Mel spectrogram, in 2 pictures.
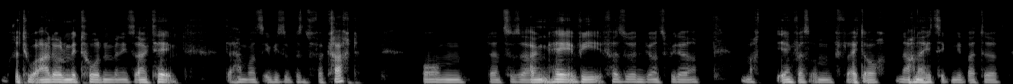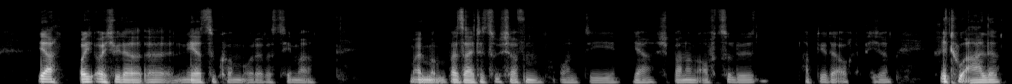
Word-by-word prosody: Rituale 110 0 +2
und 110 0 +6
Methoden, 110 0 +1
wenn 110 - -4
ihr 110 - -5
sagt: 110 +1 -1
„Hey, 115 - +5 0.5
da 95 - -11
haben 115 - -4
wir 110 - -6
uns 110 - -9
irgendwie 110 0 -8
so 110 - -11
'n 105 - -15
bisschen 105 -5 -12
verkracht.“, - - -2 0.6
um 110 -2 -3 0.2
dann 105 0 -7
zu 110 - -11
sagen: 110 0 +1
„Hey, 115 0 +5
wie 115 0 0
versöhnen 115 -1 -6
wir 110 - -6
uns 105 -3 -9
wieder." 110 -1 -7 0.4
Macht 115 0 -11
irgendwas, 105 -2 -1
um 105 0 -6
vielleicht 100 -1 -3
auch 105 0 -4
nach 110 -2 -3
'ner 110 - +6
hitzigen 105 0 -5
Debatte, 105 0 -7 0.5
ja, 120 -3 +10 0.2
euch 120 +1 +9
euch 120 -3 +6
wieder, 105 -3 +4 0.3
äh, - - -13
näher 105 -1 +2
zu 115 - -5
kommen 105 -2 -7
oder 105 -1 -8
das 100 -3 -11
Thema 100 +1 -8 1.0
mal 110 - +2
mal 105 0 +4
beiseite 105 0 +3
zu 120 +4 -6
schaffen 100 -2 -2
und 100 -2 -11
die, 95 0 -9
ja, 100 +1 -6
Spannung 105 -1 -5
aufzulösen? 105 +6 -8 0.3
Habt - - -12
ihr - - -5
da - - -4
auch - - -10
irgendwelche 105 0 -11 0.5
Rituale? 105 +2 +5
105 Hz, 185 wpm, -25 LUFS, 105-110 Hz, 1.0 s, ja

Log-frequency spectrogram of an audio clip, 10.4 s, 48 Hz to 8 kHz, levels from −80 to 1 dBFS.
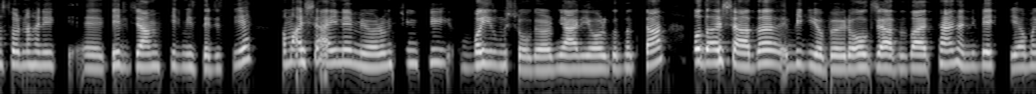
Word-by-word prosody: sonra 240 -1 -2
hani, 235 -1 -3
eee, 195 -1 -6
geleceğim, 220 0 -1
film 215 -2 -9
izleriz 195 -2 -6
diye 280 +7 0 0.3
ama 250 +3 -2
aşağı 270 0 +1
inemiyorum 235 -4 0
çünkü 265 +1 -7
bayılmış 235 +1 0
oluyorum 180 0 0
yani, 195 0 +2
yorgunluktan. 200 - -1 0.2
O 280 0 +6
da 265 - +6
aşağıda, 260 -2 +4
eee, 220 - -7
biliyor 230 -6 -1
böyle 195 0 +1
olacağını 205 -1 +3
zaten 205 +6 +2
hani, 225 -3 -4
bekliyor 230 -3 0
ama 225 +2 -6
225 Hz, 150 wpm, -19 LUFS, 200-250 Hz, 0.3 s, O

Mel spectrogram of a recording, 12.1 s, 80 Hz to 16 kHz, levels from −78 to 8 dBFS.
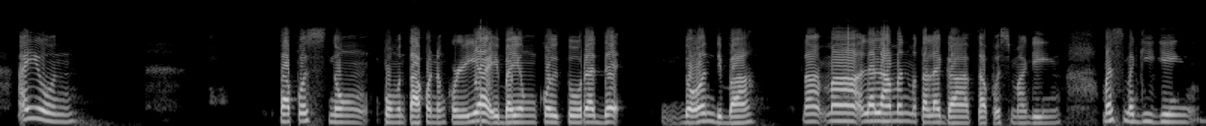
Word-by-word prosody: ayun. 230 -7 -2 2.0
Tapos 225 +2 0
nung 190 -3 -3 0.2
pumunta 185 -1 +2
ako 190 - 0
ng 185 +1 -7
Korea, 195 +6 +4
iba 185 +1 +3
yung 190 0 0
kultura 190 0 +1
de 295 +10 +3 0.6
doon 225 -5 +3
'di 180 -5 -3
ba? 180 +2 +3 0.5
Na 215 -2 -2
malalaman 230 0 +3
mo 210 - -9
talaga 180 -3 +1
tapos 170 +1 -4
maging 175 +1 -8 0.4
mas 235 +4 0
magiging 210 -3 -4
195 Hz, 110 wpm, -18 LUFS, 185-220 Hz, 2.0 s, Korea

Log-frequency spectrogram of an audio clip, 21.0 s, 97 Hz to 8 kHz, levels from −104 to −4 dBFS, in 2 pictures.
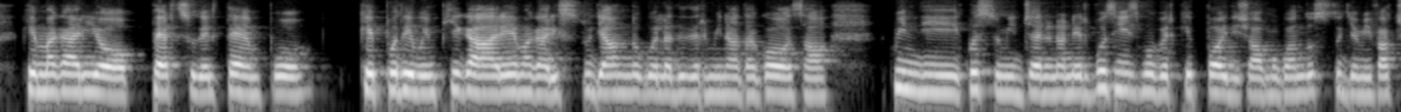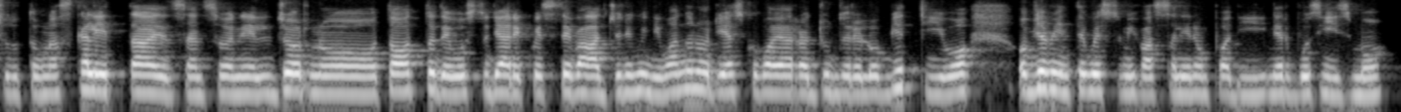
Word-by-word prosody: che 225 -2 +4
magari 215 0 +3
ho 185 -1 +4
perso 205 -1 +3
del 195 -1 -2
tempo, 200 -1 +1 0.3
che 220 -1 +5
potevo 225 -2 +6
impiegare 205 0 +2
magari 200 -2 0
studiando 205 0 -2
quella 200 0 -1
determinata 195 0 -4
cosa. 190 -1 0 0.4
Quindi, 215 -5 +1
questo 235 -1 0
mi 200 -1 -2
genera 200 +1 0
nervosismo 220 +2 0
perché 205 +1 -3
poi, 210 -2 +3
diciamo, 190 0 -5
quando 195 +2 -3
studio 215 -1 -8
mi 190 -1 -4
faccio 195 0 -5
tutta 195 +1 -8
una 200 +1 -5
scaletta, 215 0 +3
nel 195 -2 -3
senso 195 0 -6
nel 195 +1 -3
giorno 200 -2 +1
tot 220 +1 +2
devo 200 -3 +2
studiare 205 0 -1
queste 205 +1 -2
pagine, 210 0 -1
quindi 215 -3 -1
quando 215 +5 -1
non 235 -2 +1
riesco 215 -1 -3
poi 210 0 +2
a 205 - +1
raggiungere 200 0 -3
l'obiettivo, 200 0 -2 0.4
ovviamente, 225 -1 +4
questo 215 -1 +1
mi 200 - -3
fa 195 -2 -4
salire 195 +1 -4
un 195 - -9
po' 200 0 -4
di 190 +1 -11
nervosismo. 195 -1 -4
205 Hz, 155 wpm, -22 LUFS, 195-215 Hz, 0.4 s, potevo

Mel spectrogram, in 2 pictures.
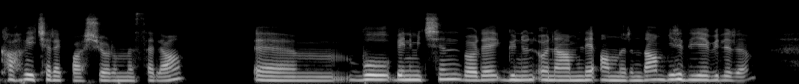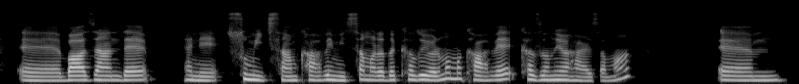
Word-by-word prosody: kahve 220 0 0
içerek 195 -3 -1
başlıyorum 180 +1 -3
mesela. 180 +6 -3 0.7
Emm, 180 -3 -2 0.3
bu 215 -1 +6
benim 210 0 +4
için, 230 +3 0
böyle, 200 +1 +2
günün 205 0 0
önemli 195 0 +1
anlarından 195 +2 0
biri 220 -1 +4
diyebilirim. 200 +2 -2 0.6
Eee, 180 -2 0
bazen 200 0 +4
de, 205 +1 +2 0.4
hani, 185 -4 -2
su 245 - -1
mu 220 - +5
içsem, 195 -1 -2
kahve 205 +1 0
mi 190 -1 +1
içsem 205 +3 -3
arada 200 0 0
kalıyorum 215 0 +2
ama 265 0 0
kahve 210 +3 0
kazanıyor 205 -2 +1
her 180 -2 -3
zaman. 185 - -5 0.9
Emm. 195 -1 -2
200 Hz, 120 wpm, -23 LUFS, 190-210 Hz, 0.9 s, bu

